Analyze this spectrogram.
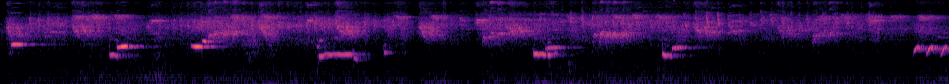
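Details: White-rumped shama of Bornean origin from Kalimantan, singing a song full of isian: fairly faint clear whistled notes, some paired and slurred, given every second or so over a steady high hiss.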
